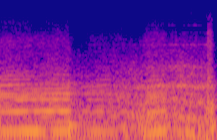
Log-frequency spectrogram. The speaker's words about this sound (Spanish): tú estás girando y ves como el coche sigue recto. Porque vas demasiado rápido y entonces las ruedas se bloquean y por la inercia no gira, o sea, se va, se va recto.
